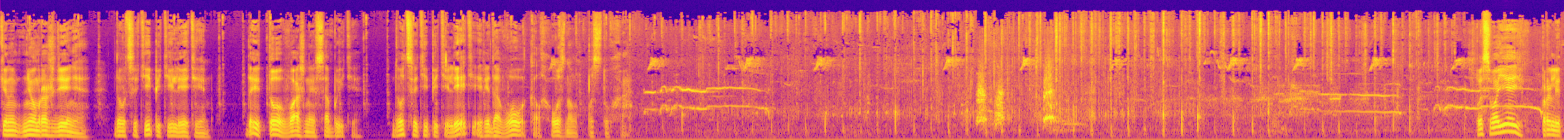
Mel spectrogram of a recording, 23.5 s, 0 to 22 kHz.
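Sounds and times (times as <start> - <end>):
speech: 0.0 - 10.0, 22.2 - 23.4
birds calling: 6.0 - 23.4
horse hooves trotting: 6.6 - 23.4
rooster crowing: 9.6 - 11.6, 18.7 - 23.2.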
